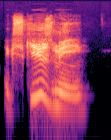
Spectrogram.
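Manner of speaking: commanding, authoritative voice. Speaker recreates how they addressed a lady and two girls, retelling a commanding tone. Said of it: "Let me try to recreate it... Like I commanded them".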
